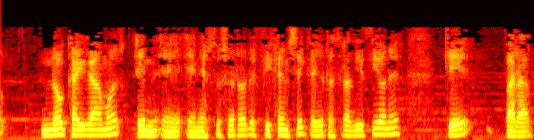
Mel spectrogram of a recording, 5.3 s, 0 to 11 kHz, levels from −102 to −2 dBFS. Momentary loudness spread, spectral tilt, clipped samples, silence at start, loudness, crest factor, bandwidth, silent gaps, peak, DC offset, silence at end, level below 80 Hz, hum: 7 LU; -11.5 dB/octave; under 0.1%; 0 s; -23 LUFS; 18 dB; 5.8 kHz; none; -6 dBFS; under 0.1%; 0 s; -54 dBFS; none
